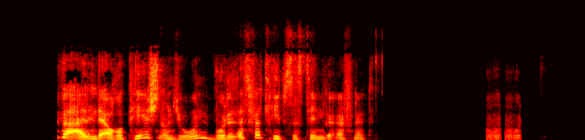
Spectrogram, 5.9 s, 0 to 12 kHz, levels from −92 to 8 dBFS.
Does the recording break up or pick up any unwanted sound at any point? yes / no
yes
